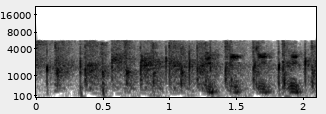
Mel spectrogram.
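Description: A few people clap together for a couple of seconds, the claps quick and uneven, close by and fairly loud, with no talking over them.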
